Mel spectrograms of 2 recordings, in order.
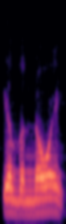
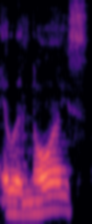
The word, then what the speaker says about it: Illinois: Chuck don't make sure when you pronounce the word Illinois you do not use the S don't don't use the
